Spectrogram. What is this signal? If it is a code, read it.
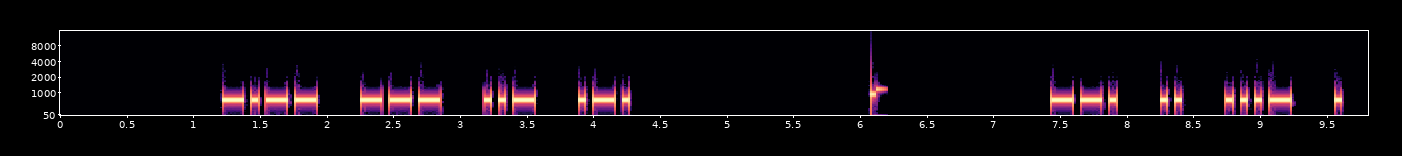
Morse code, heard as a keyed tone, about 22 wpm, spaced as for 16 wpm, 700 Hz. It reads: YOUR GIVE
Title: 2x Character Spacing - Top 500 Words - 22wpm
